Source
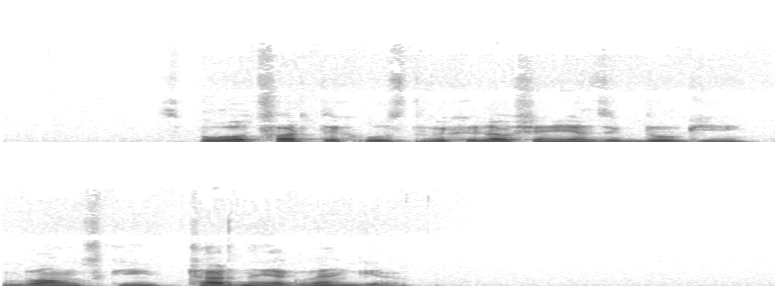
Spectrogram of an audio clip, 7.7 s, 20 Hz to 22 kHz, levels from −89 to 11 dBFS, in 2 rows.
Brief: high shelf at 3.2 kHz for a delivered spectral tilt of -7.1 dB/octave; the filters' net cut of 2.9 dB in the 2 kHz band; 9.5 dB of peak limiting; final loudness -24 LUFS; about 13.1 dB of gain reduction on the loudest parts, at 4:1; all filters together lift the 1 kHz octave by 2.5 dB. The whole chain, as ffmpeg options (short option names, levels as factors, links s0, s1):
-af "equalizer=f=1000:t=o:g=4.5,equalizer=f=2000:t=o:g=-3.5,highshelf=f=3200:g=-3.5,acompressor=threshold=0.0355:ratio=4,volume=4.73,alimiter=limit=0.266:level=0:latency=1"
